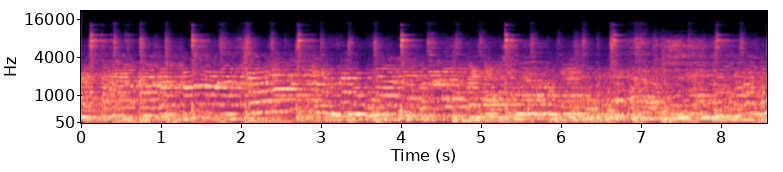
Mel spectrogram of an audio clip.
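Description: Live rock band playing an instrumental passage with no singing: electric guitar, keyboard, bass and drum kit, with steady drum and cymbal hits.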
